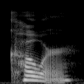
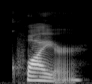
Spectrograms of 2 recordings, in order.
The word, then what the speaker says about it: choir: Common mispronunciation, co-wer. Correct pronunciation. choir Two syllables. The ch makes a k sound and the o i makes a y sound.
